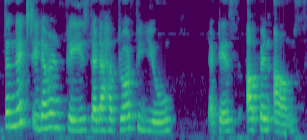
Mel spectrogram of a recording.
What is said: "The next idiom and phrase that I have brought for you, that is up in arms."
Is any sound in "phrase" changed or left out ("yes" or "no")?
no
